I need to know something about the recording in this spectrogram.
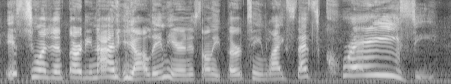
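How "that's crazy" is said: high, slow and stretched out; drawn-out disbelief. Real, not acted. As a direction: pull out crazy in mock outrage. Complaining about too few likes.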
